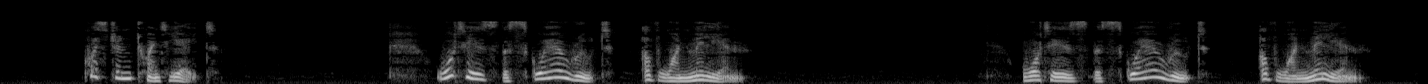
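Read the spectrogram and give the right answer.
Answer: 1000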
